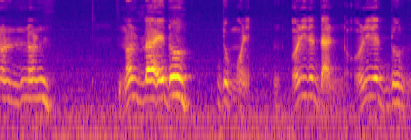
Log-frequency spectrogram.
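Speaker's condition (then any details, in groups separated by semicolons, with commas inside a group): Cerebral palsy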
